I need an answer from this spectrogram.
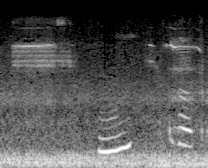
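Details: Corgi dog giving a soft whimper: a brief rising whine, then a higher, wavering whine near the end, over quiet indoor background noise.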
